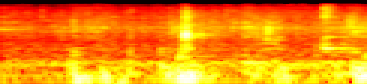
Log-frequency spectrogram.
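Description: Potato pieces with turmeric, chilli powder, coriander powder and salt stirred in a pan: a faint soft sizzle with a few light scraping strokes and one sharper clink, close but quiet.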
